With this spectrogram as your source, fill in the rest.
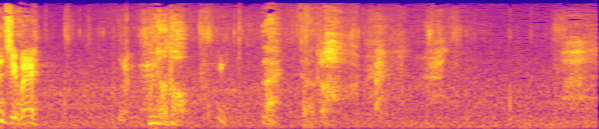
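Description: A middle-aged man speaks pleadingly up close.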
